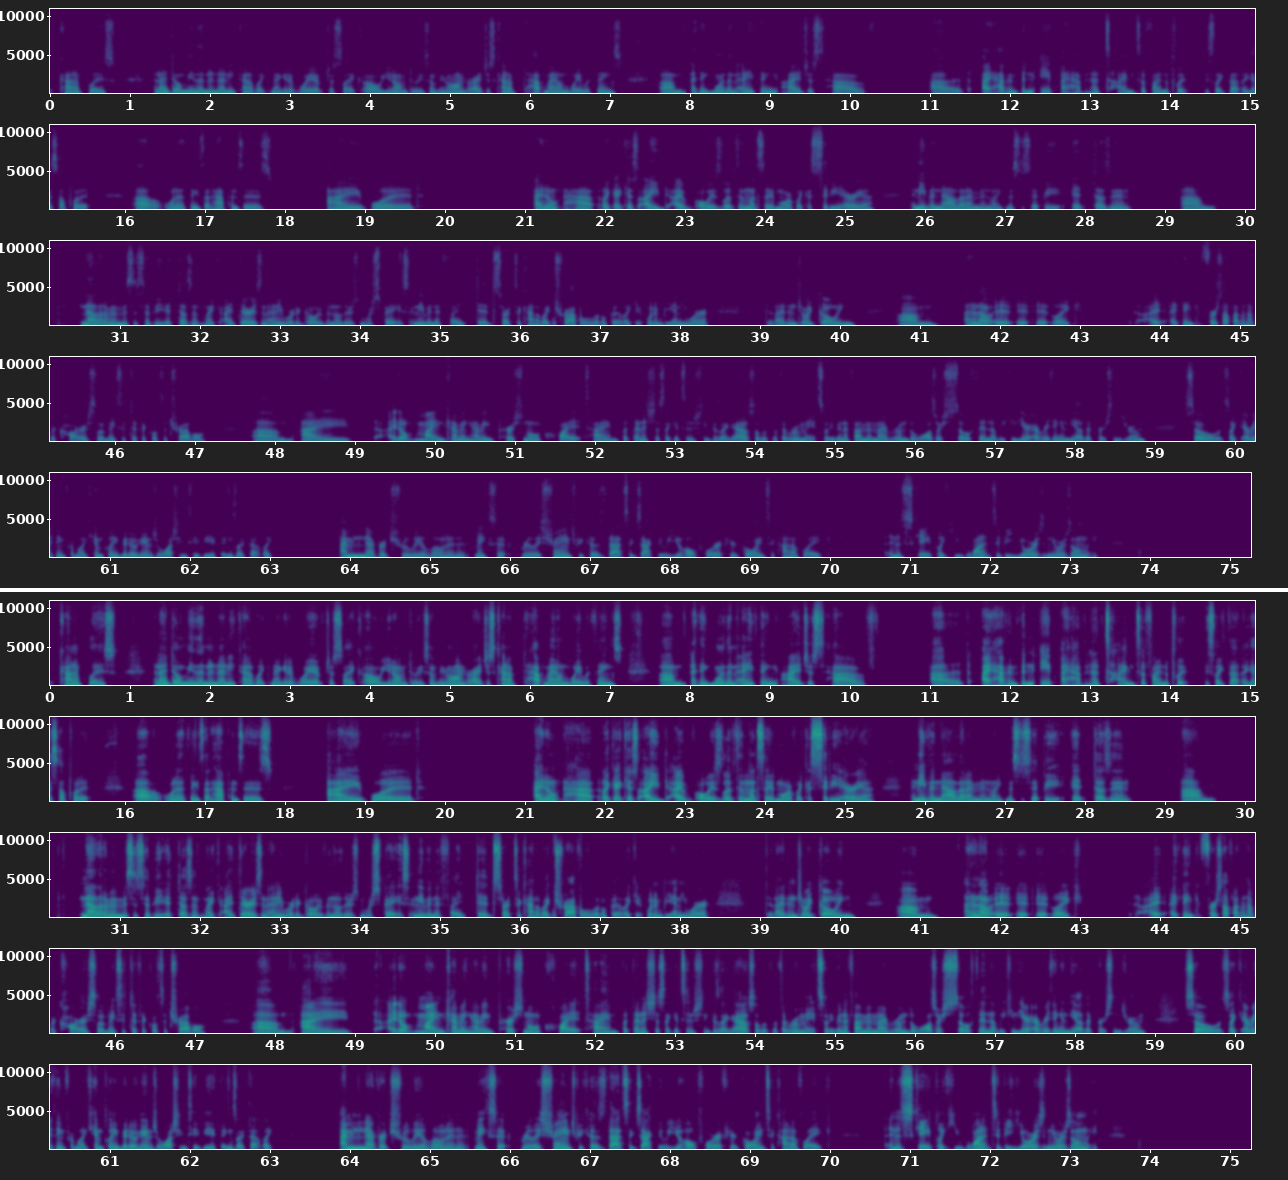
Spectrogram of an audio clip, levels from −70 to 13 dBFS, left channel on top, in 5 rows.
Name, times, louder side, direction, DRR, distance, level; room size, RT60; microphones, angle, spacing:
voice 1, 0.0-10.2 11.0-17.8 18.5-19.7 21.1-28.6 29.2-29.6 30.5-38.8 39.1-41.2 41.6-43.0 43.7-47.1 47.7-49.0 49.2-63.0 63.9-69.9 70.7-73.4, right 6 dB, 70° right, 0.5 m, -31 dB
open air
head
